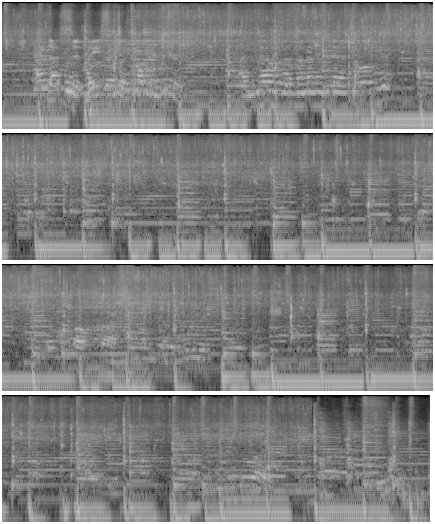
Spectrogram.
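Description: Sautéed food added to frying fish in a Jamaican home kitchen, producing a loud, steady sizzle with stirring and clattering that runs unbroken throughout.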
